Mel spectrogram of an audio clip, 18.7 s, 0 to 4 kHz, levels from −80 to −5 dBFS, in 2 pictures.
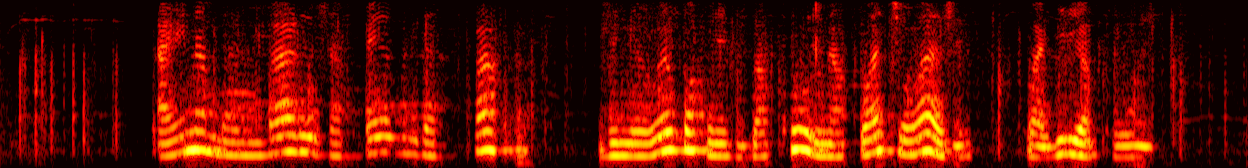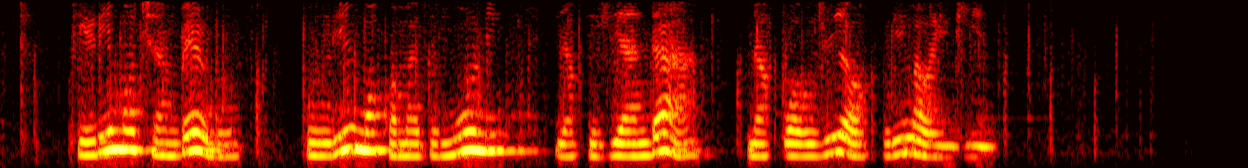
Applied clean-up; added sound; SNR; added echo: neural mask model RNNoise.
